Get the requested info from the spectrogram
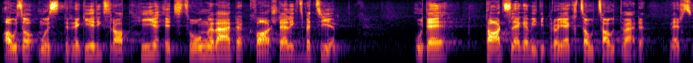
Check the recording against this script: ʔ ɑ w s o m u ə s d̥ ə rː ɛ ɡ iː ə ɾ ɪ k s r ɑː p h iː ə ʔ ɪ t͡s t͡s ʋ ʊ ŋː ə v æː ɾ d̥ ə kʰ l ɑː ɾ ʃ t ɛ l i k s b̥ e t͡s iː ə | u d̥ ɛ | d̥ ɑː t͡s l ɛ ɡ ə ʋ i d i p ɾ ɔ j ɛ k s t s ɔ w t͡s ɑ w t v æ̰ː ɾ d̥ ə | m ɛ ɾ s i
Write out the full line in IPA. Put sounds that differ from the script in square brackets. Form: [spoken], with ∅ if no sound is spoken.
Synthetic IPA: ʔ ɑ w s o m u ə s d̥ ə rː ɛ ɡ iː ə ɾ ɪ k s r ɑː [t] h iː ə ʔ ɪ t͡s t͡s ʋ ʊ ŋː ə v æː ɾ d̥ ə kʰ l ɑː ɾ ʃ t ɛ l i k [t͡s] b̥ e t͡s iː ə | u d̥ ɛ | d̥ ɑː t͡s l ɛ ɡ ə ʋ i d i p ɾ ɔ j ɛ k [χ] t s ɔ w t͡s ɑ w t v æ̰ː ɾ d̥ ə | m ɛ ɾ s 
